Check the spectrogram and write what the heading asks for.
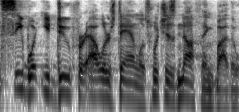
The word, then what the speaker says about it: Ehlers-Danlos: Okay, let's talk about Ehlers-Danlos. First of all, there's no disease called Ehlers-Danlos. It's Ehlers-Danlos. That's spelled Ehlers-Danlos for the listeners.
